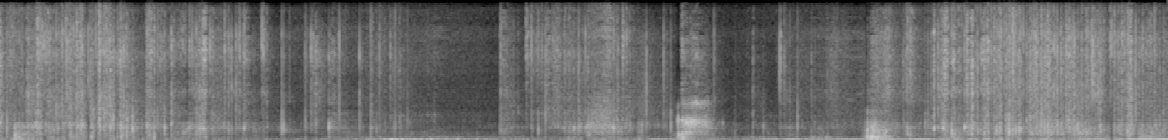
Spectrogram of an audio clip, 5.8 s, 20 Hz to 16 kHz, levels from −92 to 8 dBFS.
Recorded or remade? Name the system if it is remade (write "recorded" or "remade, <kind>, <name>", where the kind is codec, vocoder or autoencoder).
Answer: remade, codec, SNAC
